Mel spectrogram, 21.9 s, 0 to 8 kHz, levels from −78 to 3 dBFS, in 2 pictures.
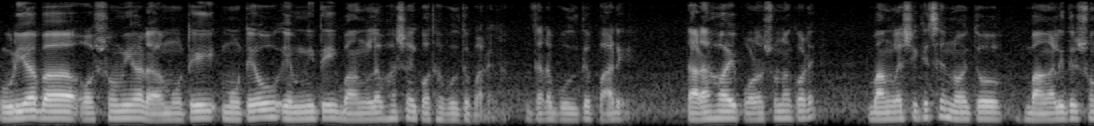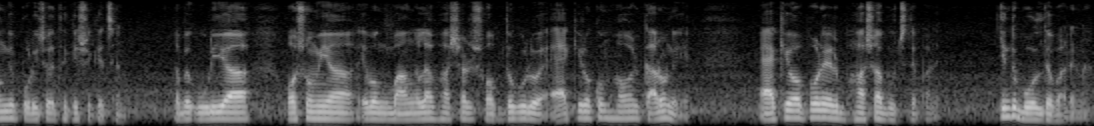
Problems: constant background noise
